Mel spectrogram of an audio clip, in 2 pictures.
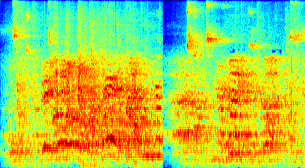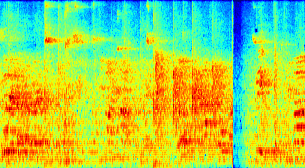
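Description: Basketball game in a gym hall: indistinct voices, and a basketball bouncing on the court, echoing in the large room. The sound cuts out sharply twice, about three seconds in and near the end.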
